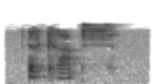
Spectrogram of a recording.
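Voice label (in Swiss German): "krabs", Alsatian; medecine; cancer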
